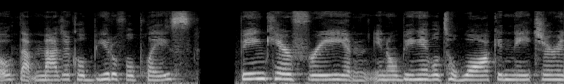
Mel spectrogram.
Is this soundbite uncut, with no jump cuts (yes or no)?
yes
